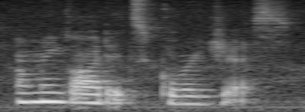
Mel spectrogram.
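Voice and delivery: ordinary talk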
